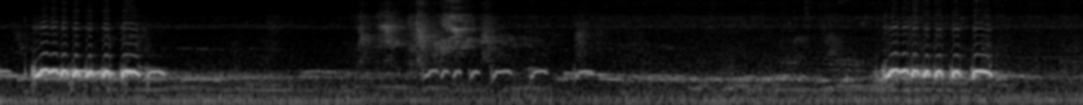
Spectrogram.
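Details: Local zebra dove, a frequently singing bird with a clear 'crystal' voice, recorded for luring wild doves. Two bursts of rapid, clipped cooing notes around one pitch, with a softer stuttering phrase between and faint background coos.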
